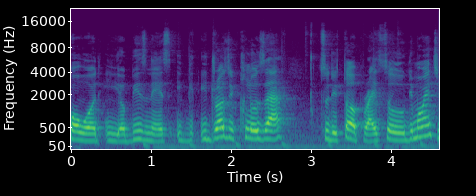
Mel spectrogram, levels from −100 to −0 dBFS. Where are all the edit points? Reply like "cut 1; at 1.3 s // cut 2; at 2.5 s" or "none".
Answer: none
